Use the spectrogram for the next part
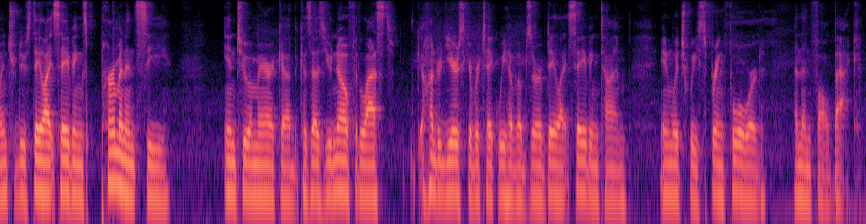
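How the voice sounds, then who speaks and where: A man's voice: fairly low pitch, level tone, moderate pace, a little mellow. A man hosting a casual live stream who rambles through a jokey story. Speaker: host.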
